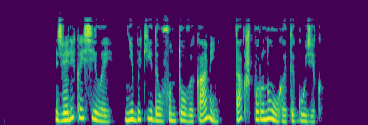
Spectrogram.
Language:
Belarusian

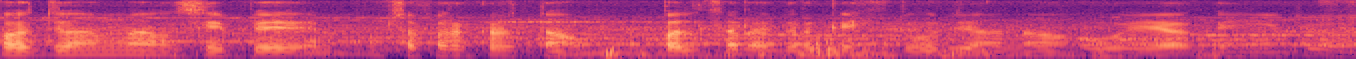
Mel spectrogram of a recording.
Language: Urdu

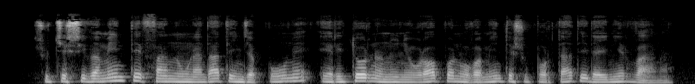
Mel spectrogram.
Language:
Italian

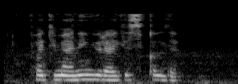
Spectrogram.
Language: Uzbek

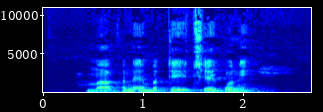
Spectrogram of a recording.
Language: Goaria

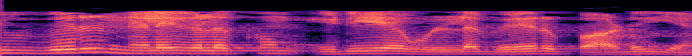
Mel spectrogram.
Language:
Tamil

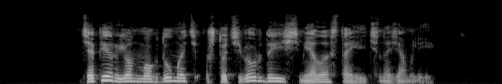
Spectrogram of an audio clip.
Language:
Belarusian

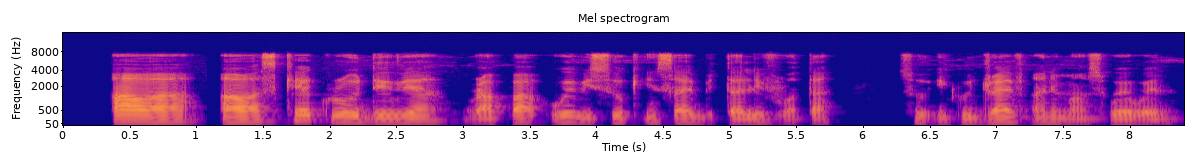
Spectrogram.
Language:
Nigerian Pidgin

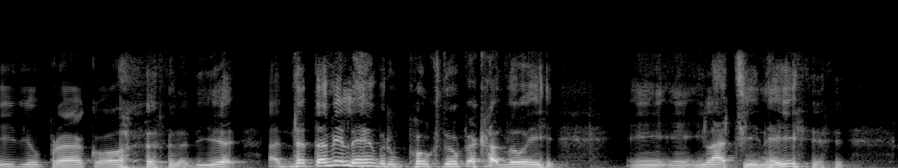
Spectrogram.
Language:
Portuguese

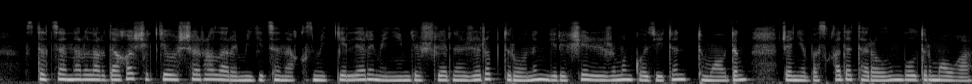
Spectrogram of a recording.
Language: Kazakh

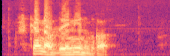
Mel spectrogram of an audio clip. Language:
Kabyle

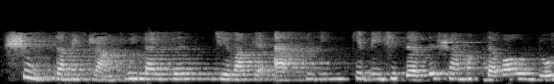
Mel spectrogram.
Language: Gujarati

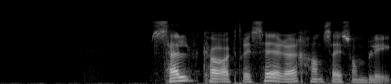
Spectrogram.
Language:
Norwegian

